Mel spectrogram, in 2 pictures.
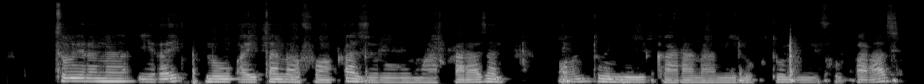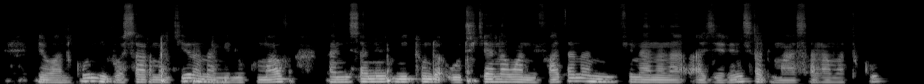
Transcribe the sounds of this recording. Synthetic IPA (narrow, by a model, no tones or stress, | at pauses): t̪ueɾanəiɾajnuait̪anəv̥uaŋkʰaziɾumaɾukaɾazani̥ | awnt̪uniɡ̥aɾanəmiluku̥t̪uniiv̥ulupaɾazi̥ewanikunivosaɾimakiɾanəmilukumafu̥anisanimit̪uɳɖ͡ʐə̰ʔuʈ͡ʂi̥kʲanawaniv̥at̪anənifinananəazeɾenisad̪imasalamat̪u̥ku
